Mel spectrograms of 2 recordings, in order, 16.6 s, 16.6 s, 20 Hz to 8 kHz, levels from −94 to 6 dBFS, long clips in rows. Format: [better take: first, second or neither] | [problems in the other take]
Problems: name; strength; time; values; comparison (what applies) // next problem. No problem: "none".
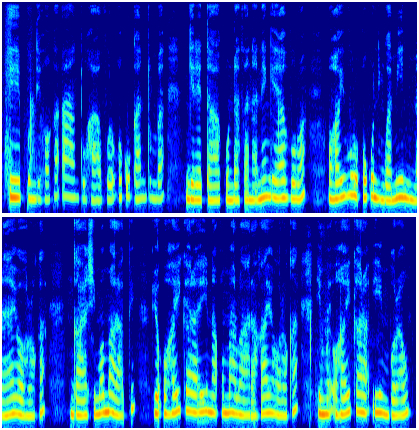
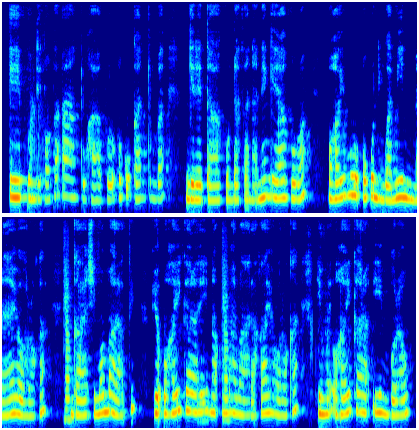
first | noise reduction (neural mask model DeepFilterNet 3)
